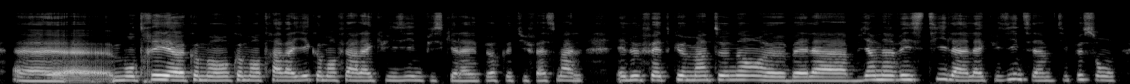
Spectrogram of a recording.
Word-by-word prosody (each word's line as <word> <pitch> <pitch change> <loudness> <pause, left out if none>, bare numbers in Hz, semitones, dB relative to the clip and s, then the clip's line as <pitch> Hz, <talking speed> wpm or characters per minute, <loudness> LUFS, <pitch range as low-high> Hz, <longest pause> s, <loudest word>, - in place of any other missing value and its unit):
heu - - -6
heu, 170 - +1
montré, 190 +3 +6
heu, 190 -1 +7
comment 185 -1 -1
comment 190 -1 -2
travailler, 185 +1 -1
comment 190 -2 -3
faire 185 -1 -2
la 175 0 +1
cuisine 185 +1 -8
puisqu'elle 170 -1 -7
avait 160 0 -2
peur 175 +2 -6
que - - -11
tu 180 0 -12
fasses 170 +1 -6
mal 185 -2 -3 0.3
et 190 - -3
le 200 +1 +1
fait 195 -1 -2
que 210 - 0
maintenant, 205 0 0
heu, 180 -1 +2
beh 180 +1 +1
elle 175 +1 +2
a 175 -1 +3
bien 205 +6 0
investi 215 +2 0
la 185 -3 +2
la 180 0 -1
cuisine, 195 +6 -6
c'est 210 -5 -6
un 180 0 -5
petit 180 +2 -15
peu 220 +3 -5
son 195 -4 -6
190 Hz, 195 wpm, -22 LUFS, 180-205 Hz, 0.3 s, heu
